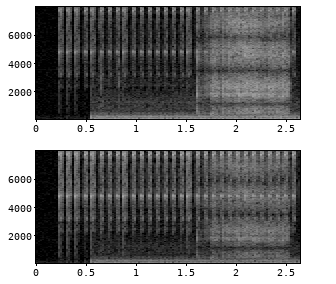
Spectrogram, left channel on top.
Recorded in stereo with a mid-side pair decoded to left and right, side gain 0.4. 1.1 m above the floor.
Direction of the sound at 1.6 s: 65° left.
